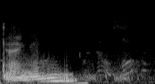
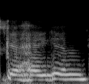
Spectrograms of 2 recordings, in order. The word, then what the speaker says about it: Gahagan: So I'll order that home study be done on Erica Gagan. Maybe mispronouncing it. Is that? It's Gahagan, and the way that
